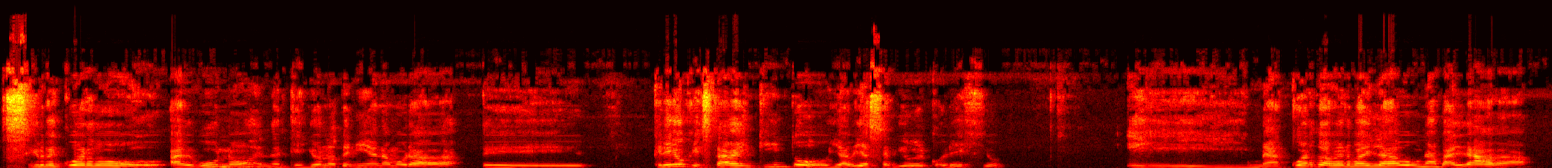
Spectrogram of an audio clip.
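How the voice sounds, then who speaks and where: A man's voice: high voice, lively intonation, normal speed, a little mellow. A middle-aged man with a Peruvian Spanish accent, a podcast host reminiscing casually and unhurriedly with his son, with many fillers. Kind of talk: casual chat.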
